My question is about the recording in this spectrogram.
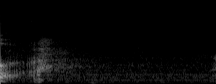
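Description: The tail of a man's drawn-out spoken word, a faint murmur, then a pause of quiet room tone with a faint steady electrical hum.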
